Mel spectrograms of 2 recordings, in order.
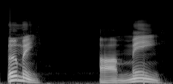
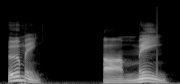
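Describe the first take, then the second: The two takes are said the same way.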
